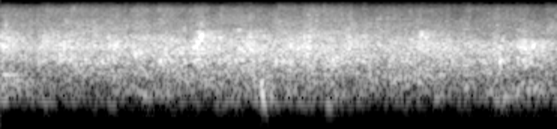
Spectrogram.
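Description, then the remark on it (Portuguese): Steady audience applause at a church for the 'detetives da palavra', a group who take notes during the sermon: a dense wash of many hands clapping at an even loudness throughout, with no voices standing out above it. “Ei, galera, uma salva de palmas ali para os detetives da palavra.”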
